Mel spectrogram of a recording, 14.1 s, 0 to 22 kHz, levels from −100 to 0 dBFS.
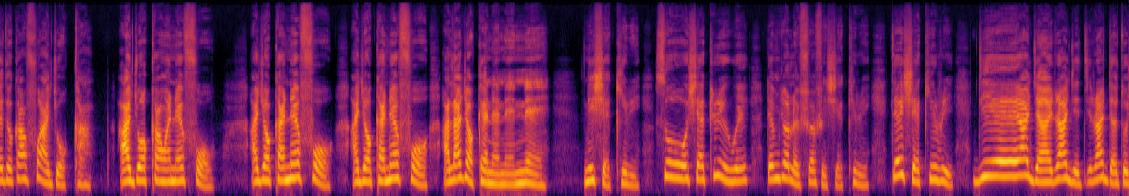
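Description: No technical faults can be heard anywhere in the recording.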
